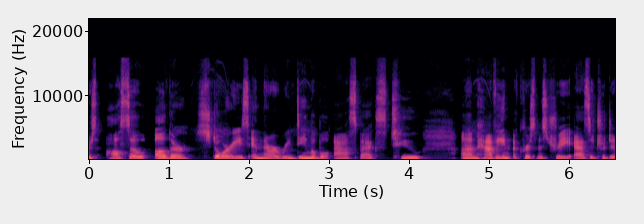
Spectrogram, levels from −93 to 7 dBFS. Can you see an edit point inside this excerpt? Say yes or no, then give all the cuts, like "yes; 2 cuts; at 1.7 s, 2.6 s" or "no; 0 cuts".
no; 0 cuts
